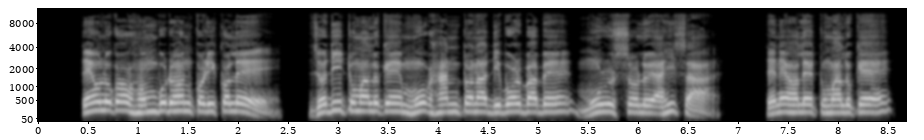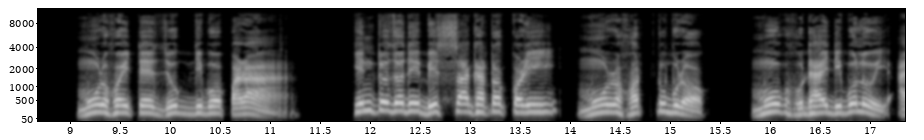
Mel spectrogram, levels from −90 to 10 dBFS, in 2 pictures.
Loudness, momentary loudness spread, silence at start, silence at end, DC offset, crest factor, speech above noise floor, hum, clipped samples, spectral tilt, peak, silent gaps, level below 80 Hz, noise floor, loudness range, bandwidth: -17 LUFS; 8 LU; 0.45 s; 0 s; under 0.1%; 16 dB; over 73 dB; none; under 0.1%; -5.5 dB/octave; -2 dBFS; 2.45-2.68 s, 6.90-7.26 s, 8.57-9.05 s, 11.30-11.82 s, 13.91-14.05 s, 15.44-15.79 s; -74 dBFS; under -90 dBFS; 3 LU; 10.5 kHz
